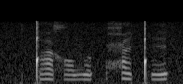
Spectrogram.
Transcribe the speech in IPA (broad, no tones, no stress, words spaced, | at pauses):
ɡ͡ǃaxɔvʊ | ħɛǃʰe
